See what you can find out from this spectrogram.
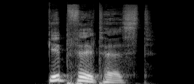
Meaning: inflection of gipfeln: 1. second-person singular preterite 2. second-person singular subjunctive II
- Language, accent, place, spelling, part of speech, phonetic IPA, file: German, Germany, Berlin, gipfeltest, verb, [ˈɡɪp͡fl̩təst], De-gipfeltest.ogg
